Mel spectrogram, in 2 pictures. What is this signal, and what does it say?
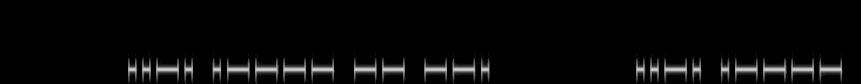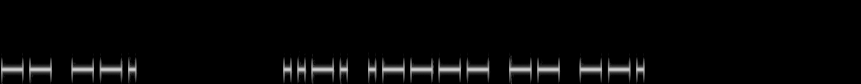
Morse code, heard as a keyed tone, about 17 wpm, 700 Hz. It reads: F1MG F1MG F1MG
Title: DXCC-100 Call Signs - 4 Characters - Repeated 3x - 17wpm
